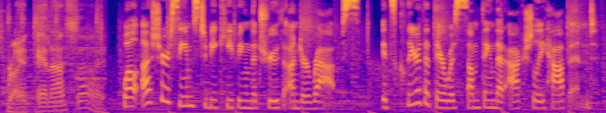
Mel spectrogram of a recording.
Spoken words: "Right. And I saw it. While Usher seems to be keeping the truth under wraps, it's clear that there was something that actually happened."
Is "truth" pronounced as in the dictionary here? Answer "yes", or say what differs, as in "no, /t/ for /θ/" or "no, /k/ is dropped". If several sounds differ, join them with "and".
yes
